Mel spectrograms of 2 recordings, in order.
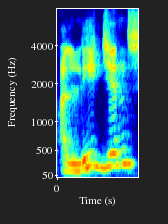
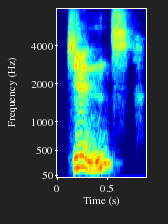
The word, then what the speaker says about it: allegiance: look at the thirds level so we have Allegiance here with the uh stress on the second syllable the second syllable carry is the primary stress okay so come to the third syllable gents and if you notice even when you look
